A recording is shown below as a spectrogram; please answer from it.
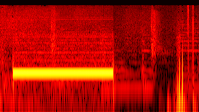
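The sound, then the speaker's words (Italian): A telephone ringback tone from an outgoing call placed from a radio studio: a single loud, steady mid-pitched beep lasting about one second, then a quiet gap with a few faint clicks. “Suona libero, vediamo se ci risponde.”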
